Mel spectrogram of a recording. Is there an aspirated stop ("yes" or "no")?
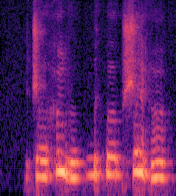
no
